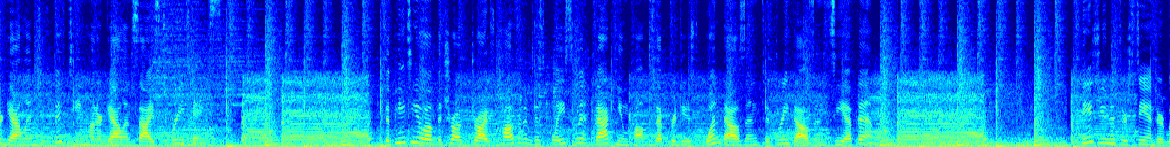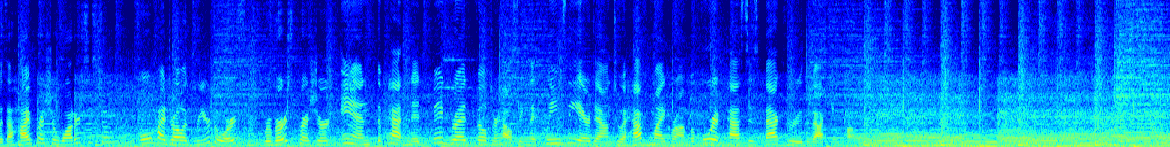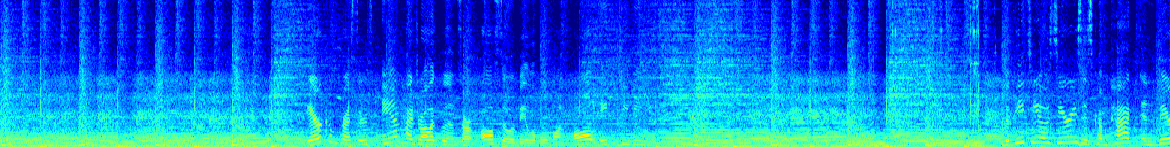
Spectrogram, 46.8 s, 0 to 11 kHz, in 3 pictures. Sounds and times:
Speech: 0.0 - 2.9, 5.2 - 11.7, 14.4 - 27.0, 35.3 - 40.1, 44.6 - 46.8
Music: 0.0 - 46.8.

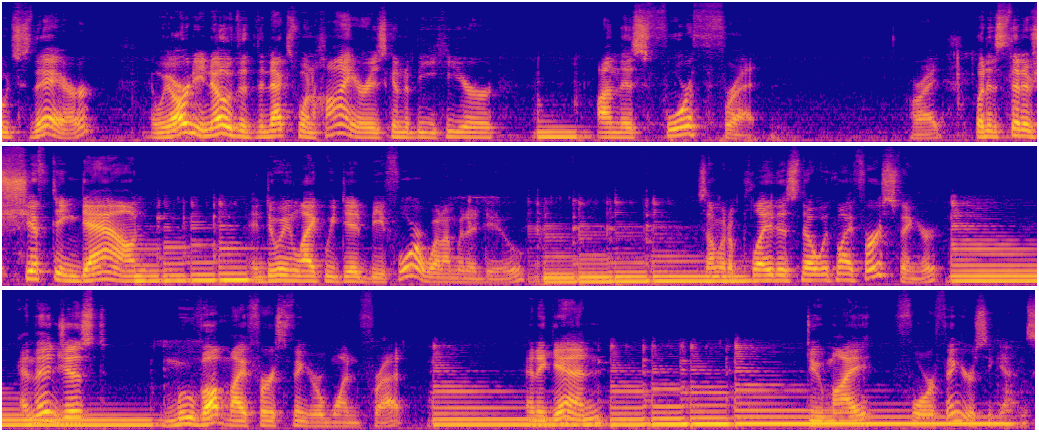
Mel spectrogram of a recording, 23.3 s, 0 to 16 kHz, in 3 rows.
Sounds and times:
Speech: 0.0 - 3.7, 4.4 - 5.8, 6.8 - 8.8, 9.6 - 11.7, 13.0 - 14.8, 15.7 - 18.6, 19.4 - 20.0, 21.6 - 23.2
Electric guitar: 4.0 - 4.5, 8.7 - 9.9, 11.7 - 13.4, 14.8 - 16.9, 18.7 - 23.2.

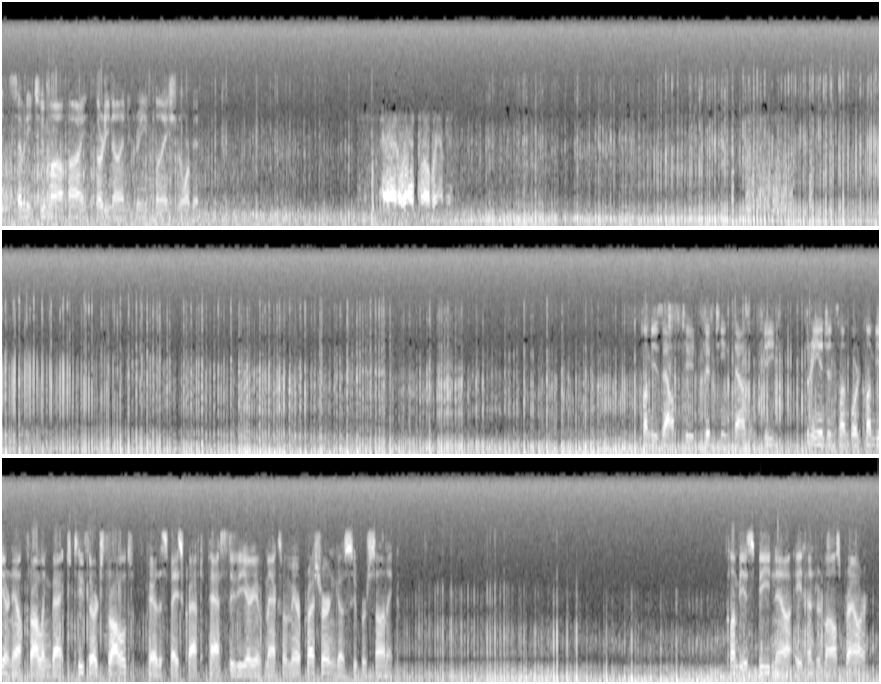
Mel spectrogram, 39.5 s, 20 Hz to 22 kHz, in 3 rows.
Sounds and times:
Aircraft: 0.0 - 39.4.

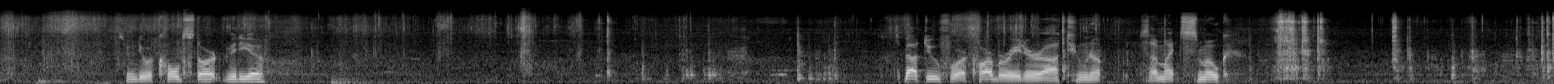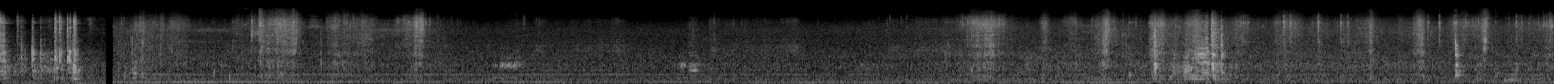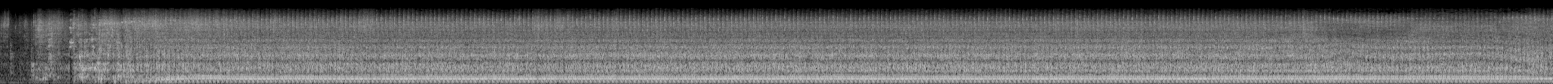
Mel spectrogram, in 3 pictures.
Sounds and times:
Speech: 1.2 - 2.7, 8.9 - 12.4.

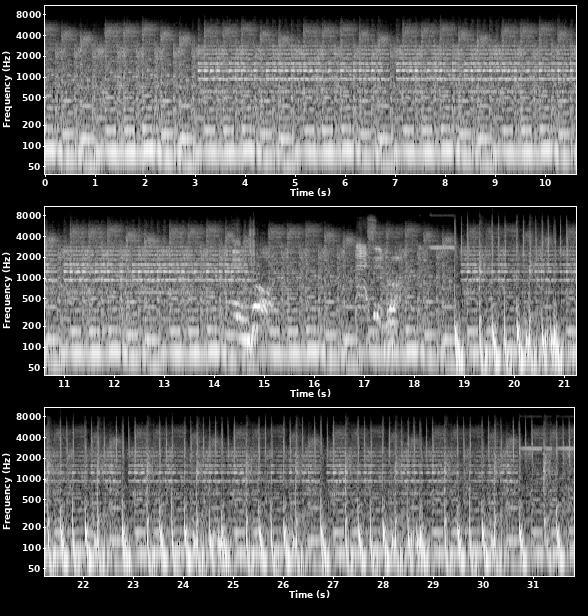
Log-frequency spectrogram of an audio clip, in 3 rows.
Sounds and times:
Music: 0.0 - 31.8.

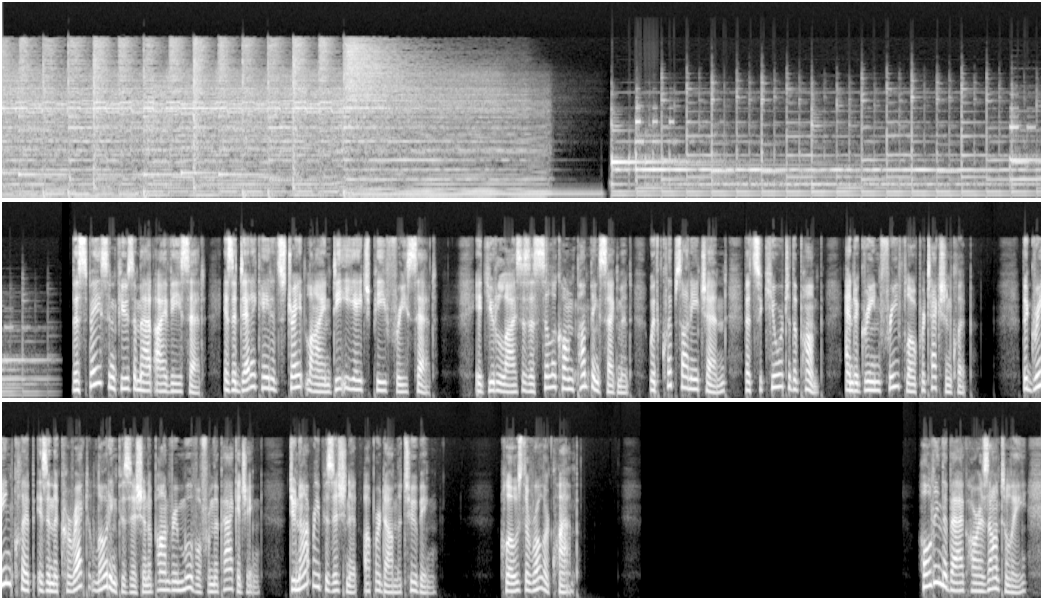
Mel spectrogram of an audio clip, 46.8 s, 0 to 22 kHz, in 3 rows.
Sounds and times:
Speech: 16.7 - 30.2, 30.9 - 37.7, 38.7 - 39.9, 45.0 - 46.6.

